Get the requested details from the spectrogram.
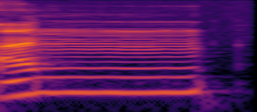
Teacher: النج، جیم اس سے پہلے نون مشدد ہے، نون مشدد والا قاعدہ ہوگا. نون مشدد اور میم مشدد پر ہمیشہ غنہ ہوتا ہے. غنہ مطلب ناک میں آواز چھپانا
